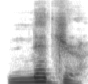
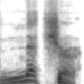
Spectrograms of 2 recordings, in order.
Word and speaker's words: neter: So that in the Old Kingdom period, they were saying neger. neger, as if it would be spelled neger.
